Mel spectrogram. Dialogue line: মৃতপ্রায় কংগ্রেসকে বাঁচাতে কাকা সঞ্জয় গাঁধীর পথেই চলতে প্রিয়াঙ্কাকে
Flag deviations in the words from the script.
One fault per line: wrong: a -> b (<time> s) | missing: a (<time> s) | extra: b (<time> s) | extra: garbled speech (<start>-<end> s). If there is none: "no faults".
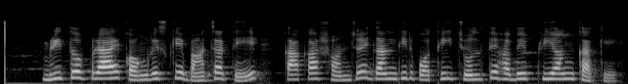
extra: হবে (5.0 s)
